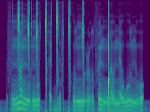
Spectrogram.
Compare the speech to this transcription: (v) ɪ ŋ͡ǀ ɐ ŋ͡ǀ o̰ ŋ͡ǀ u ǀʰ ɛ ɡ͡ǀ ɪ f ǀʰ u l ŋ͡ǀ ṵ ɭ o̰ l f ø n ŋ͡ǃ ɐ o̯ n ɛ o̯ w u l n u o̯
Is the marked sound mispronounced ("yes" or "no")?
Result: yes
